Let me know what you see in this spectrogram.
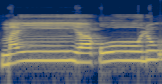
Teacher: یہاں پر تشدید ہے یا کے اوپر، تو میں یہاں پر غنہ کریں گے ایک الف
